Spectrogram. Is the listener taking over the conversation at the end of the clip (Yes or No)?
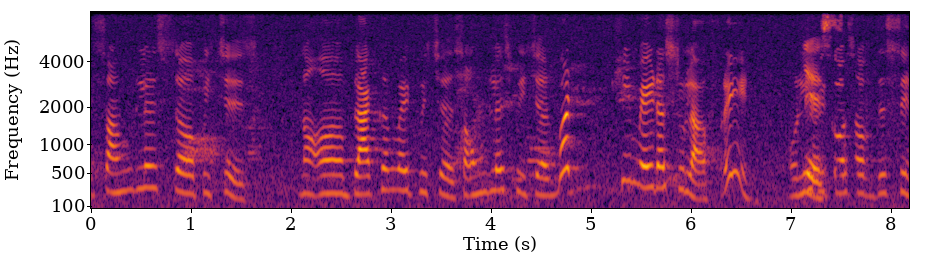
No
